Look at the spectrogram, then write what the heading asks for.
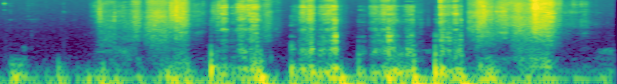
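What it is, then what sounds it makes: Metal pen nib writing on textured cotton paper. A metal dip pen nib scratches across a deckle-edged sheet of thick, textured cotton paper held down by one hand, writing cursive text. Dry, bright scratching comes in short, uneven strokes with brief pauses between them, over a faint low rumble.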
